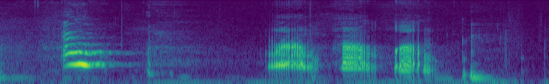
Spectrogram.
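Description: Dogs bark three times in quick succession, loud, after a short whiny yelp from a dog that was stepped on; the barks stand out against an otherwise quiet background.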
